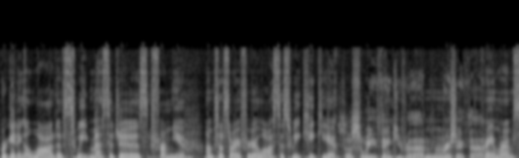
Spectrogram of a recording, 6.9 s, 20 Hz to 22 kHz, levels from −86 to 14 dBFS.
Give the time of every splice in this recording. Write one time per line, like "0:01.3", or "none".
0:02.4
0:04.4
